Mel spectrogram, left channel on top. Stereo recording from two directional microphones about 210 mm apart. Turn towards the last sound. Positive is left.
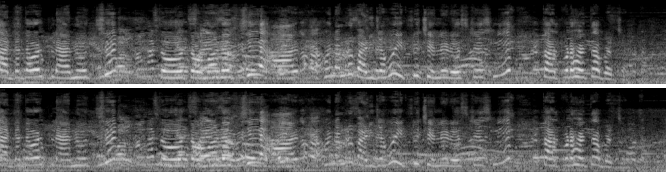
turn(degrees=0)  # may be behind; listen again after turning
